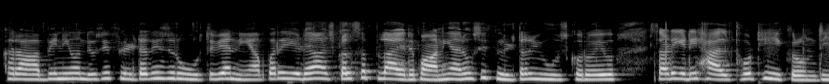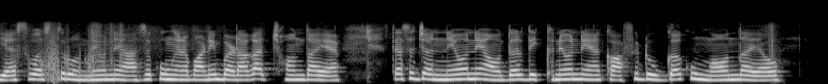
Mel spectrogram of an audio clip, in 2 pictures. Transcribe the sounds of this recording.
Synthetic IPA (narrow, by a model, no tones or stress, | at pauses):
kʰəɾaːbiːnĩːɦõːnd̪iːʊsĩːpʰɪlʈəɾd̪iːzəɾuːɾt̪ʋiːaːniːãːpəɾd͡ʒeːɽaːəd͡ʒkəlsəplaːid̪eːpaːɽ̃ñiːaːɾẽːʊsĩːpʰɪlʈəɾjuːzkəɾoːeː | saːɽiːd͡ʒeːɽiːɦɛːlt̪ʰoːʈʰiːkɾõːnd̪iːɛːsəʋəst̪ɾõːnd̪eːɦõːneːãːskuːŋeːɾaːpaːɽ̃iːbəɽaːkətːt͡ʃʰaːɦʊ̃nd̪aːɛːt̪eːəsd͡ʒanːeːɦõːneːãːʊd̪əɾd̪ɪkʰneːɦõːneːãːkaːfiːɖoːɡaːkuːŋãːɦõnd̪aːjaːoː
